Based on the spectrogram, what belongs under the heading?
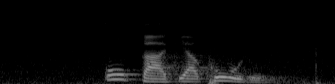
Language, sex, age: Xhosa, male, 20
